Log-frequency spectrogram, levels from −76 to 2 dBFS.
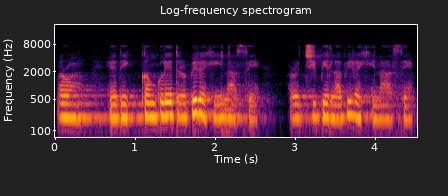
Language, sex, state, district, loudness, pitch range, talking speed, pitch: Nagamese, female, Nagaland, Dimapur, -18 LUFS, 190-205 Hz, 160 wpm, 195 Hz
